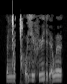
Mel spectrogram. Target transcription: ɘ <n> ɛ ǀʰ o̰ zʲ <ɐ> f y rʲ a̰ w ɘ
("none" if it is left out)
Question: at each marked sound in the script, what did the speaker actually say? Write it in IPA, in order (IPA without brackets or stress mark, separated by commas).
ŋ͡ǀ, ə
